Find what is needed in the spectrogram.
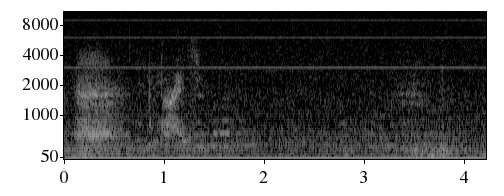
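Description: Near silence: lecture-hall room tone, with two faint breathy sounds, one at the start and one about a second in.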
